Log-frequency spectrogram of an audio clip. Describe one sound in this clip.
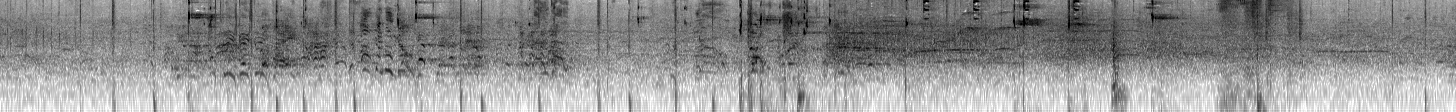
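A crowd murmurs in a large hall.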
